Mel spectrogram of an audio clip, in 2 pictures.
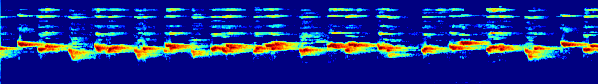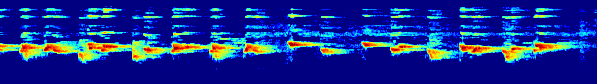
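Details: Sooty-headed bulbul (trucukan), a kept songbird trained for contests, singing a long 'ropel' run: rich whistled two-part phrases, a high note dropping to a lower slurred one, repeated rapidly and without pause for the whole stretch.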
